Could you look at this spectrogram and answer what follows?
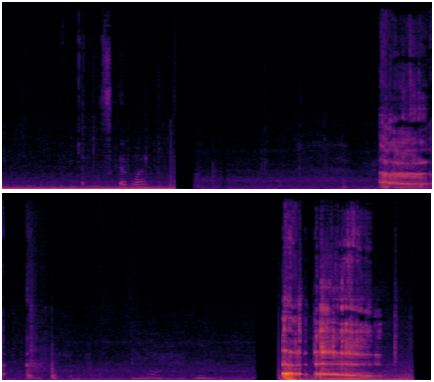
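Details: Girl: loud, drawn-out belches between brief vocal sounds, with road or car noise at the start; ordinary burping.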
